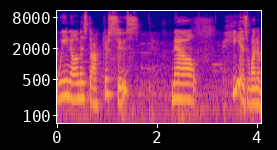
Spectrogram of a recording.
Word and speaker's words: Seuss: And actually it's a German name, so it would be Dr. Seuss, like rhyming with voice, Seuss. But we know him as Dr. Seuss.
